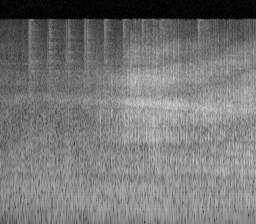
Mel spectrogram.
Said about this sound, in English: They take off. There's a plane waiting for them. They fly out.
